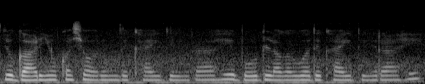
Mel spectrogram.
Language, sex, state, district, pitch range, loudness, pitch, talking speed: Hindi, female, Jharkhand, Sahebganj, 195-210 Hz, -28 LUFS, 200 Hz, 225 wpm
